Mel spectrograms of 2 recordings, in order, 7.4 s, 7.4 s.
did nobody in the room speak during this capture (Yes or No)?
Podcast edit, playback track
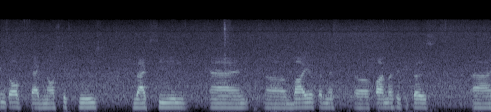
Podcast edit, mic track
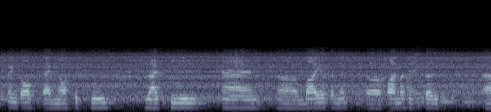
No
